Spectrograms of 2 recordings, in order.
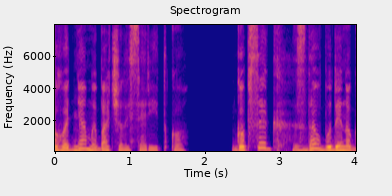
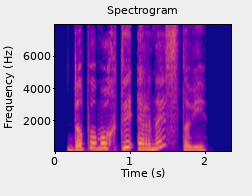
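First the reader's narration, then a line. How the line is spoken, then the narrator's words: Exclaimed. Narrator (Ukrainian): вигукнув Гобсек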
